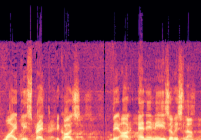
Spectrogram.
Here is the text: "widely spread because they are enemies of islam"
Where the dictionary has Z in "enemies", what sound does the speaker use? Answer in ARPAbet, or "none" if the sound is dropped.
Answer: Z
